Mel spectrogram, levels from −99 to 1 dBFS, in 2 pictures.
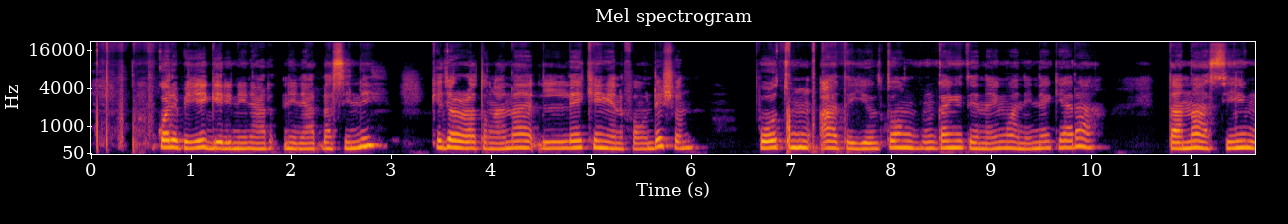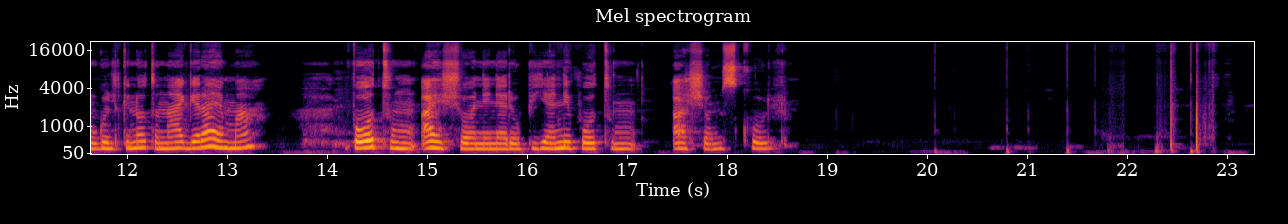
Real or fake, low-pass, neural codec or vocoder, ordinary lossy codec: fake; none; vocoder, 44.1 kHz, 128 mel bands, Pupu-Vocoder; none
